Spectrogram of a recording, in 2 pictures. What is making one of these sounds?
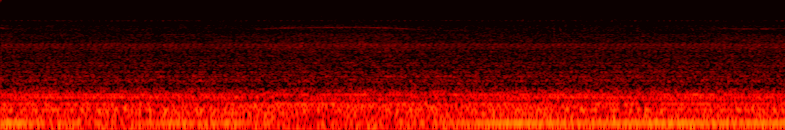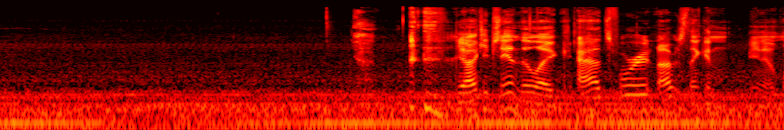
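A truck engine drones steadily while driving.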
